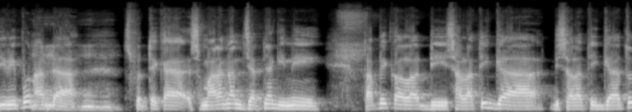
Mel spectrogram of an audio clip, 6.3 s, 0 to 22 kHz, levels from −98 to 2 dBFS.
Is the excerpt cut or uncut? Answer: uncut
